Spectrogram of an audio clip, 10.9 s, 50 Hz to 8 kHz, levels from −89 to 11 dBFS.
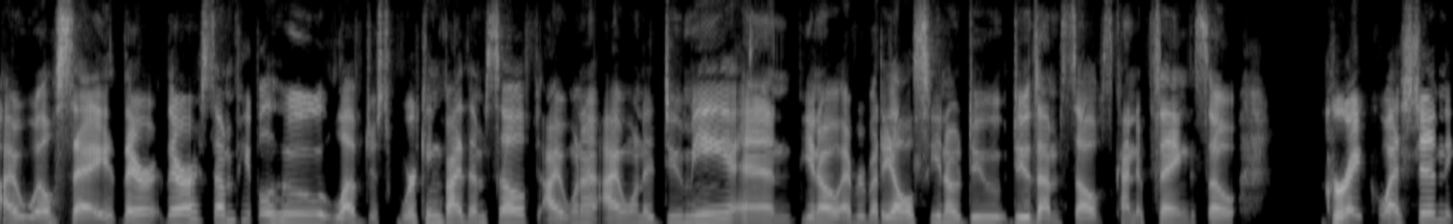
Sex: female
